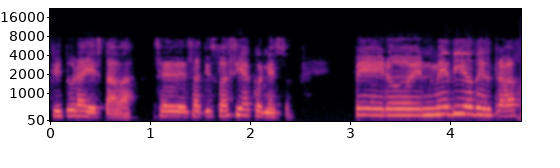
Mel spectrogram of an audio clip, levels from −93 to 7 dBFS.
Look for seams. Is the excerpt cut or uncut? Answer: cut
